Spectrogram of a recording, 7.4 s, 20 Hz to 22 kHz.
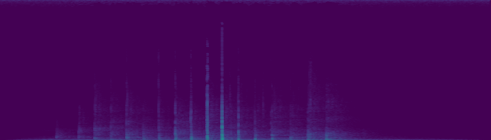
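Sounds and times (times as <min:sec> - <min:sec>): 
footsteps running by in a room: 0:00.8 - 0:05.6.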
